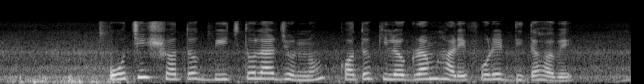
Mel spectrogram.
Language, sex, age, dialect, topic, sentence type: Bengali, female, 31-35, Standard Colloquial, agriculture, question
